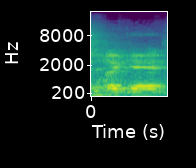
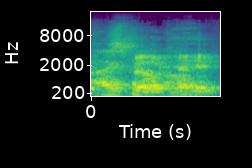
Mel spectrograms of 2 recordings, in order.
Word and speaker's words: Splitgate: Splitgate. ML keeps saying the name wrong. Splitgate. Spillgate.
